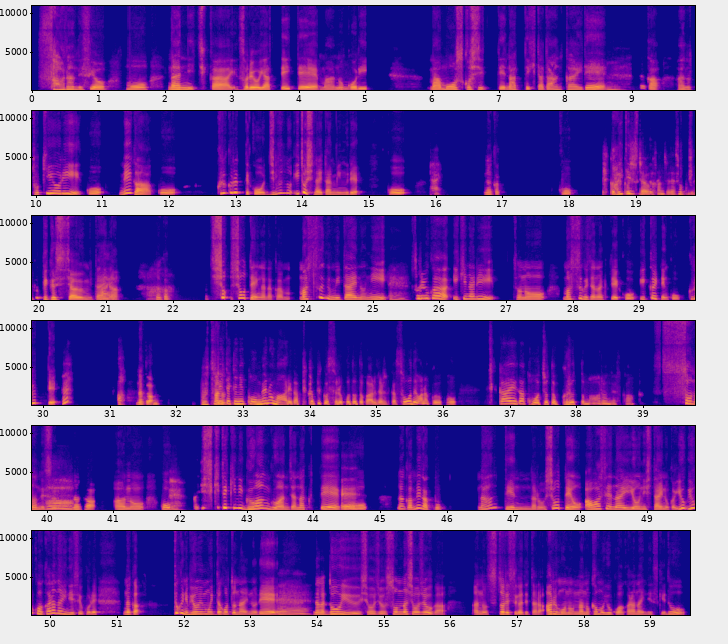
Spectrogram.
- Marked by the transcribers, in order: surprised: "えっ"; surprised: "はあ！"; surprised: "え！"
- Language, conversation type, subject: Japanese, podcast, 行き詰まりを感じたとき、休むべきか続けるべきかはどう判断すればよいですか？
